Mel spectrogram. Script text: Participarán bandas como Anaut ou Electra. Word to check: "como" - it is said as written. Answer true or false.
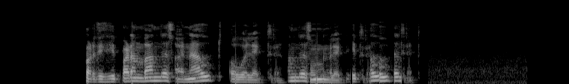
false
